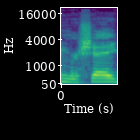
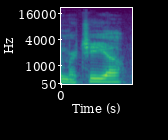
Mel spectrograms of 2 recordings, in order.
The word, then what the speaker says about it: Mercia: mercia or again i another word i always pronounce wrong i always say merchant grace merchant leslie but it should be mercia and line has spelled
